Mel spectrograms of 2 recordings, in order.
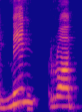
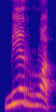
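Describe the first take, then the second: First: The n is sounded clearly before the r. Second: The n merges into the following r sound. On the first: The speaker calls it wrong. "tak adalah bunyi min rob. Bukan gitu ya" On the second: The speaker calls it right. "seolah-olah kita hazafkan dia"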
